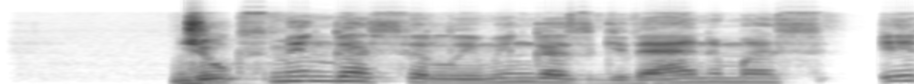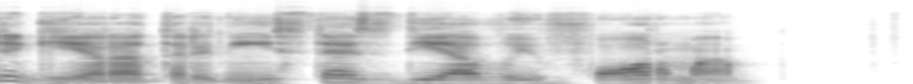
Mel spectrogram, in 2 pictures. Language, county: Lithuanian, Klaipėda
